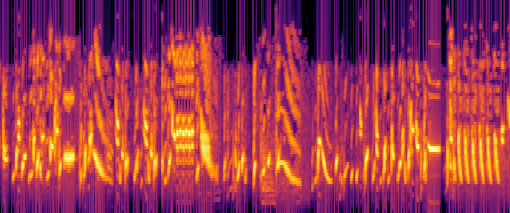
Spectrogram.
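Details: Algerian goldfinch, subspecies parva, in an edited song montage: dense high twittering with fast buzzy trills, sliding whistles and rapid ticking runs, brief pauses between bursts.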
